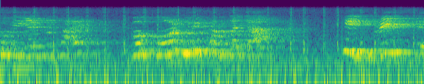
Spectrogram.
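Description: Several actors' voices speaking and exclaiming over one another on stage, not clear enough to make out words, with a quick run of light clicks early in the first two seconds.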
